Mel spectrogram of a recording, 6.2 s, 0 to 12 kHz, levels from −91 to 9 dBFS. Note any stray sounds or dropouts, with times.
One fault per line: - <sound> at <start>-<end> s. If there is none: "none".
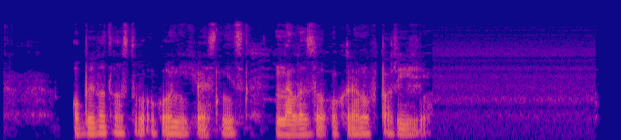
none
